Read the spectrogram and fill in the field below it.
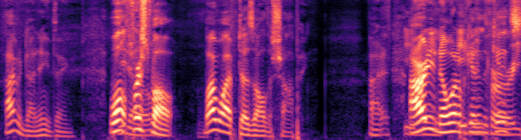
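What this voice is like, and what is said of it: Strained, worn-out voice. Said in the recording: “my voice is totally shot right now.”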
